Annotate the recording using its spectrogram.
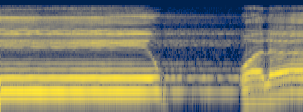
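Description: A man's voice reciting the Quran in melodic tajwid style, holding one long steady note on a prolonged vowel. The note ends with a falling glide a little past a second in. After a brief breath pause, the voice comes back in on a rising pitch near the end.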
